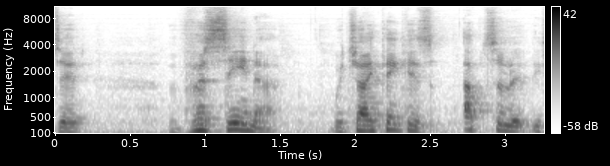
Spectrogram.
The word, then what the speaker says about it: SVRCINA: It's SVRCINA, and you would pronounce it with the S and the V, but it's a Swedish pronunciation, and they pronounce it SVRCINA, which I think is absolutely stunning.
